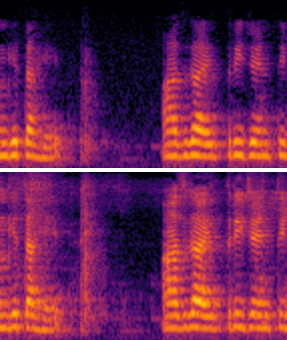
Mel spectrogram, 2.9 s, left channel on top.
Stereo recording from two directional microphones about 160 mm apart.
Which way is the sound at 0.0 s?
40° left (ahead or behind).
